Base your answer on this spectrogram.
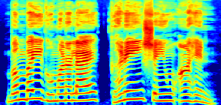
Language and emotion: Sindhi, neutral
